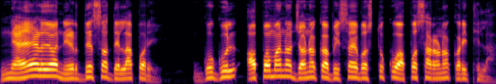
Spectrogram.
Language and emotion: Odia, neutral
